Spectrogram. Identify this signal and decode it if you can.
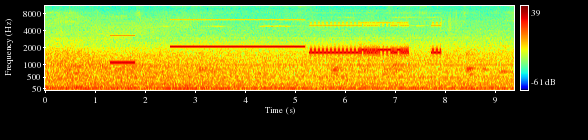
Fax machine handshake, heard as a beep, a long tone and a warble, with street noise.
